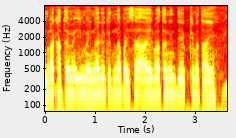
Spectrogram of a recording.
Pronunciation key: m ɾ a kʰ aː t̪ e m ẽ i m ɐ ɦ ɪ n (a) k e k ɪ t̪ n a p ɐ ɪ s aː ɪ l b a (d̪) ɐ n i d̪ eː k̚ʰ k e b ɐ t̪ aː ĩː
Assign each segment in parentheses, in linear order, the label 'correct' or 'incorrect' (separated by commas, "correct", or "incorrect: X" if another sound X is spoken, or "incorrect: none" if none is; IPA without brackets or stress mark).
correct, incorrect: t̪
